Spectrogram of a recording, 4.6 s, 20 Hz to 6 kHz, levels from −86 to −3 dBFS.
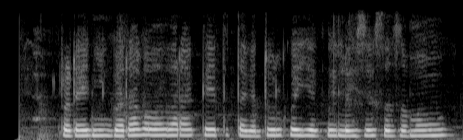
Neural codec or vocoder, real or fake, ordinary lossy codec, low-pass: vocoder, 44.1 kHz, 128 mel bands every 512 samples, BigVGAN v2; fake; none; 5.4 kHz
